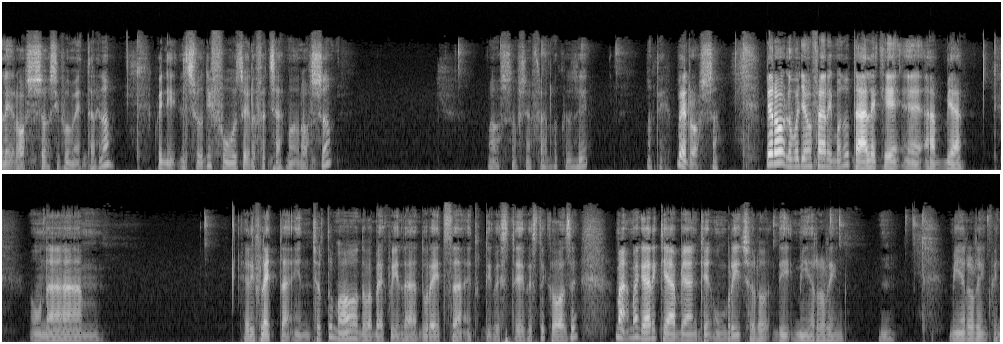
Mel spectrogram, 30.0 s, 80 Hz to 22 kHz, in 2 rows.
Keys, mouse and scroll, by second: 2.9-4.6 drag, 12.1-13.9 drag, 15.7-17.5 drag, 23.1-24.9 drag, 27.5-29.9 drag.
